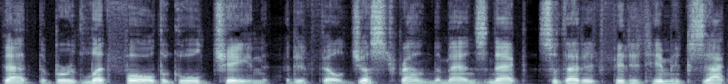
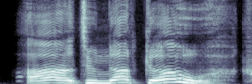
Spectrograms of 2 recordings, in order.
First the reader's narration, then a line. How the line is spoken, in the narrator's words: cried the wife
